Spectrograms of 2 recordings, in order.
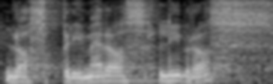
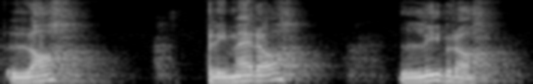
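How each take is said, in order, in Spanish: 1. Las S finales se pronuncian claramente. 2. Las S finales se omiten, las vocales se abren. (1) "en lugar de decir los primeros libros, ¿vale? Estoy, estoy exagerando" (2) "no pronunciamos la S, pero abrimos la, la vocal"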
